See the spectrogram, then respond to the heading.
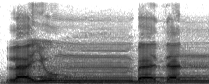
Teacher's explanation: nun sukun atau tanwin bertemu dengan huruf ba maka dibaca bunyi n berubah menjadi m dan di situ ada tandanya mim-nya seperti tongkat kakek mimnya seperti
